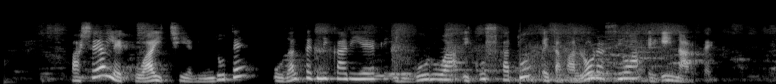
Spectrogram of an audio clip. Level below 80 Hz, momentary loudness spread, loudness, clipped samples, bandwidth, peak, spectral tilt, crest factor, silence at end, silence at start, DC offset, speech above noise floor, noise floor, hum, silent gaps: -68 dBFS; 10 LU; -23 LUFS; under 0.1%; 7.6 kHz; -2 dBFS; -5 dB/octave; 22 dB; 0 s; 0.45 s; under 0.1%; 29 dB; -52 dBFS; none; none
